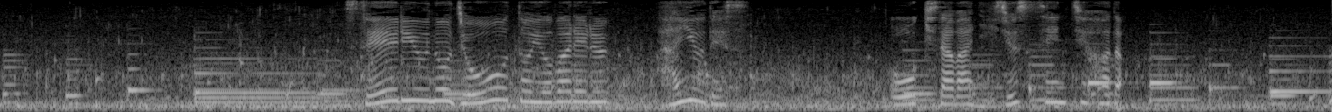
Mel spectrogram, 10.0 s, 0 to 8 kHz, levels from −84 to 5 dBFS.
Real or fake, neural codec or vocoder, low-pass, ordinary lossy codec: real; none; none; none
